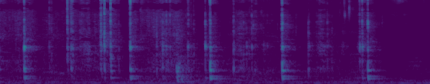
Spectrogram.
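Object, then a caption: Small metal food tin can. Long painted fingernails tap and scratch a small cylindrical metal tin can with a red paper label, held in the hand and likely full and sealed. A series of quick, sharp clicks with a short, faint metallic ring around a low-mid tone is heard, separated by soft, brushing scratches, all at a quiet level.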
